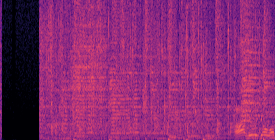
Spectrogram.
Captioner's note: audience clapping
